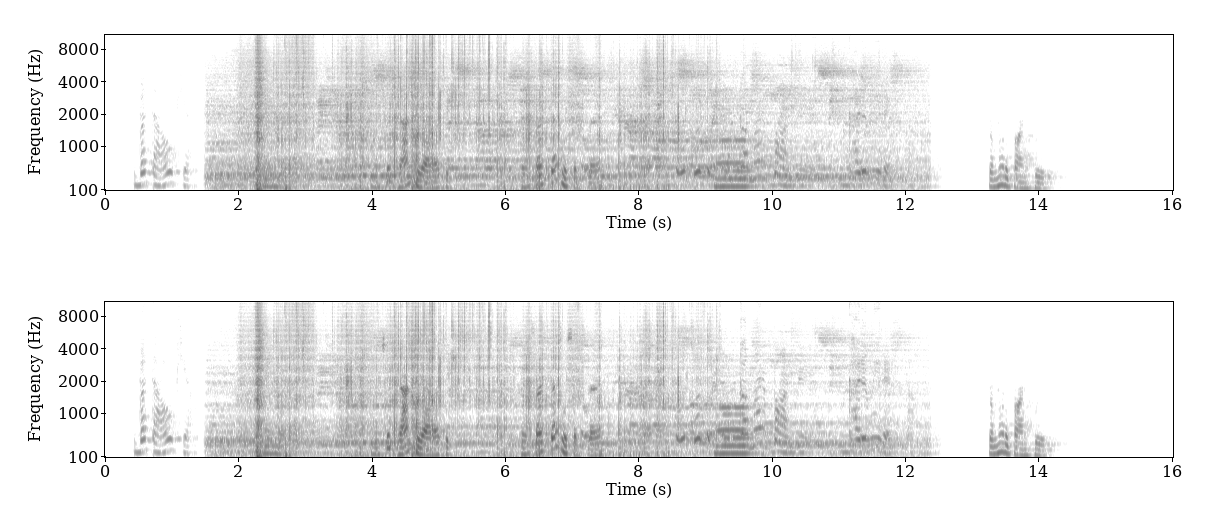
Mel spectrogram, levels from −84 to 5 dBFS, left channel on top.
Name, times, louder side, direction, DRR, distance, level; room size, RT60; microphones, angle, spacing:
voice 1, 0.4-1.3 7.1-7.3 8.5-10.7 11.0-12.2, right 1 dB, 20° right, 11 dB, 0.9 m, -49 dB
sound 1, 1.5-12.4, left 2 dB, 45° left, 1.9 m, -49 dB
sound 2, 2.0-9.2, right 1 dB, ahead, 1.2 m, -44 dB
voice 2, 2.3-2.7 4.0-5.0 6.2-7.5 9.1-9.7 13.2-14.1, right 3 dB, 90° right, 12 dB, 1.3 m, -42 dB
25.5 x 21.0 x 9.0 m, 0.78 s
head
